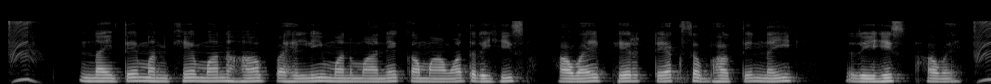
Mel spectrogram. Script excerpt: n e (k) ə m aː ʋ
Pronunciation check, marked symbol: correct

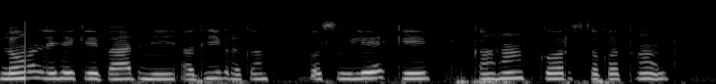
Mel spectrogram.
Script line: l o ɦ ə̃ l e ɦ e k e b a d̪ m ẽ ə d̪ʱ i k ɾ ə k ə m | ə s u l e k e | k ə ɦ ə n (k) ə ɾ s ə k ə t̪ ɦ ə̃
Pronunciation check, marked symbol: correct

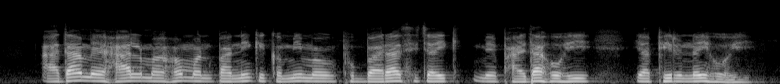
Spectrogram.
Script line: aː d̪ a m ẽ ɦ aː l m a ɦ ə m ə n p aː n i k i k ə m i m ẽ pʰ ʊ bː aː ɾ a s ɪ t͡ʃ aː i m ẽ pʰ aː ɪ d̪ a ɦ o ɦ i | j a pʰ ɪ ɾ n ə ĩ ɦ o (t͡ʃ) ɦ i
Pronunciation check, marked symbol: incorrect: none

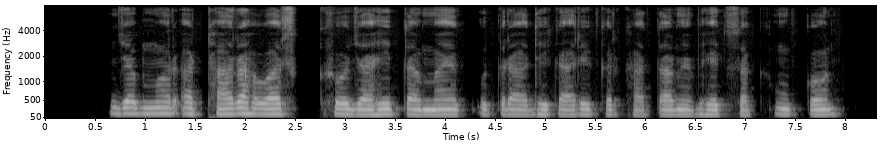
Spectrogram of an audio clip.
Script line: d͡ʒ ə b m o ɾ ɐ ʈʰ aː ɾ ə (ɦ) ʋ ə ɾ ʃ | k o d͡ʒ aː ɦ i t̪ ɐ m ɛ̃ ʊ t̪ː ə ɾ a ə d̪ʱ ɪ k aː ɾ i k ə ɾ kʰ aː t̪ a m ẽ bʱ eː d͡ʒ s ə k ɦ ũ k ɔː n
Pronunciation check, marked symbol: correct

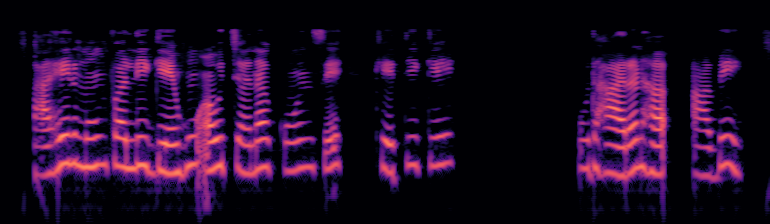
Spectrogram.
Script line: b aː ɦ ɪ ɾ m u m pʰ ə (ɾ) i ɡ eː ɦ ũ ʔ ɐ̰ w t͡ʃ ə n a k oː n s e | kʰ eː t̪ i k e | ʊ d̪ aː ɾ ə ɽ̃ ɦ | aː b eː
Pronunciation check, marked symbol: incorrect: l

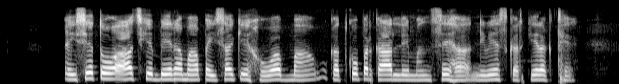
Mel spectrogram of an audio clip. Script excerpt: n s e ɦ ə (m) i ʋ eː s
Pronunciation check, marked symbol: incorrect: n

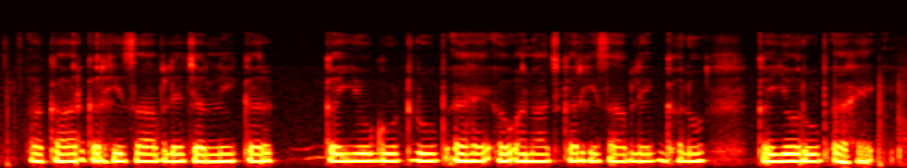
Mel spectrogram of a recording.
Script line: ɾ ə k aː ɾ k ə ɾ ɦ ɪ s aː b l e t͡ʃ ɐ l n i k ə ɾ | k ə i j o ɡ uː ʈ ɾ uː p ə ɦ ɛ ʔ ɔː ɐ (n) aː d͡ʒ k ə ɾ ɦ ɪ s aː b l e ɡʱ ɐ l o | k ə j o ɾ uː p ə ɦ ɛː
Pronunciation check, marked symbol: correct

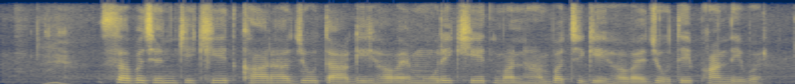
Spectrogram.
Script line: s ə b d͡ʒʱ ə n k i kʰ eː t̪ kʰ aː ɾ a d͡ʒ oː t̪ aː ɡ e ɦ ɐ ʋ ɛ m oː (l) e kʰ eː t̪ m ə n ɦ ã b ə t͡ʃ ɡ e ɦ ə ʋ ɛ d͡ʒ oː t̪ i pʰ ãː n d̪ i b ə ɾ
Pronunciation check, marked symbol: incorrect: ɾ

